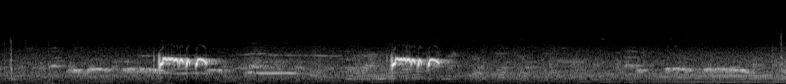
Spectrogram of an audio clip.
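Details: Local zebra dove of the Banyumili katuranggan type singing actively: two loud bursts of rolling, stuttered cooing about two seconds apart. Softer cooing from other doves fills the background.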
